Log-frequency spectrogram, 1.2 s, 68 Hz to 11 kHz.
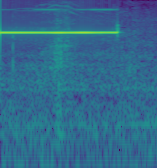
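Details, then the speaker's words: Giandel 1200 W inverter in a Rav4 Prime, charging a motorcycle battery around 900 W; one shrill beep under a second signalling overload; owner thinks inverter is broken. "Okay, it's saying overload."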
